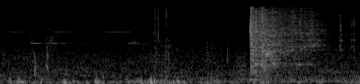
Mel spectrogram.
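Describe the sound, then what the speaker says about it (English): Window glass shatters in a burning building during a live fire training burn, one sudden bright crash after a stretch of low rumbling and crackling, then lingering tinkling as fragments fall, fairly distant. "All right, that was glass breaking, so we lost a window up there"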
